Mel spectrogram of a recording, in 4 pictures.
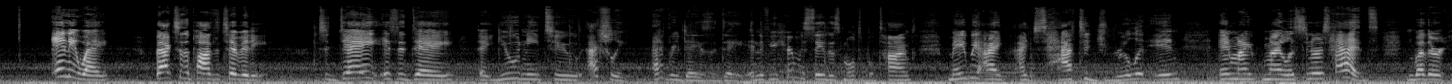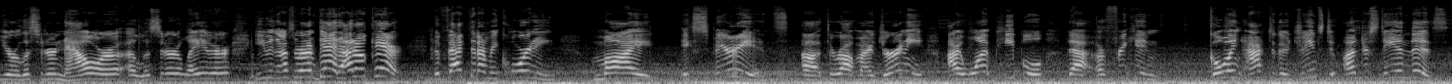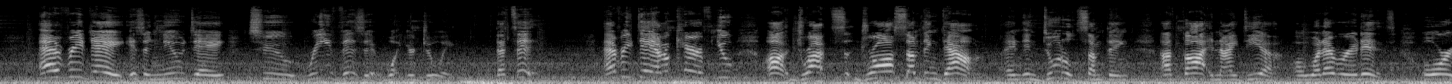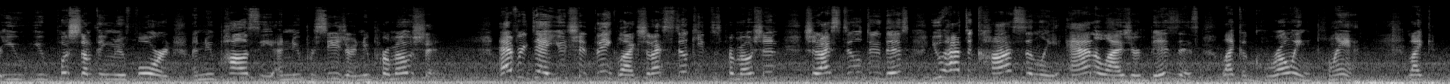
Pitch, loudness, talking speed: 110 Hz, -21 LUFS, 170 wpm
